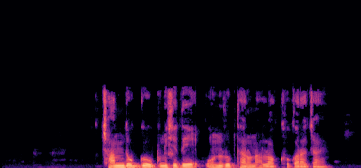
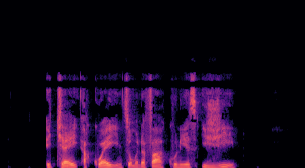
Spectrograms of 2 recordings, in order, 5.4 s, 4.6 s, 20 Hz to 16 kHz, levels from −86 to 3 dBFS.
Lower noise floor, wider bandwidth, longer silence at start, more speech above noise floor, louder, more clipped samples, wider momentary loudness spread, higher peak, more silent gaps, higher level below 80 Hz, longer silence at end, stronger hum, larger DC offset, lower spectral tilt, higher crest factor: second, -70 dBFS vs -85 dBFS; second, 8 kHz vs 9.6 kHz; first, 1.55 s vs 0.7 s; second, 54 dB vs 60 dB; first, -17 LUFS vs -25 LUFS; neither; about the same, 10 LU vs 8 LU; about the same, -2 dBFS vs -4 dBFS; neither; first, -52 dBFS vs -70 dBFS; second, 0.45 s vs 1.05 s; neither; neither; first, -6.5 dB/octave vs -3.5 dB/octave; second, 16 dB vs 22 dB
